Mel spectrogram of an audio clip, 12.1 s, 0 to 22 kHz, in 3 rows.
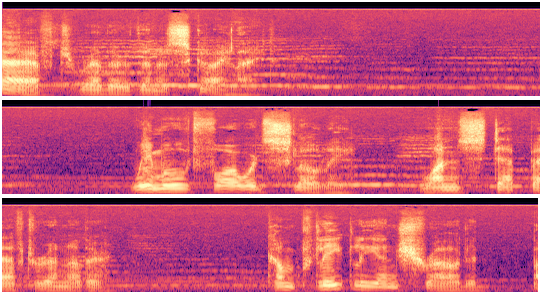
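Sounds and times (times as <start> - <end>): choir holding a chord: 0.0 - 12.0.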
